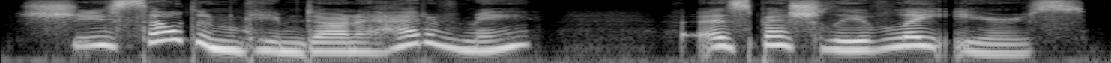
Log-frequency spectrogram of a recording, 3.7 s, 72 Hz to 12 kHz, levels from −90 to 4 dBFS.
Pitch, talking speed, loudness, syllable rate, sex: 255 Hz, 180 wpm, -17 LUFS, 5.3 syllables/s, female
